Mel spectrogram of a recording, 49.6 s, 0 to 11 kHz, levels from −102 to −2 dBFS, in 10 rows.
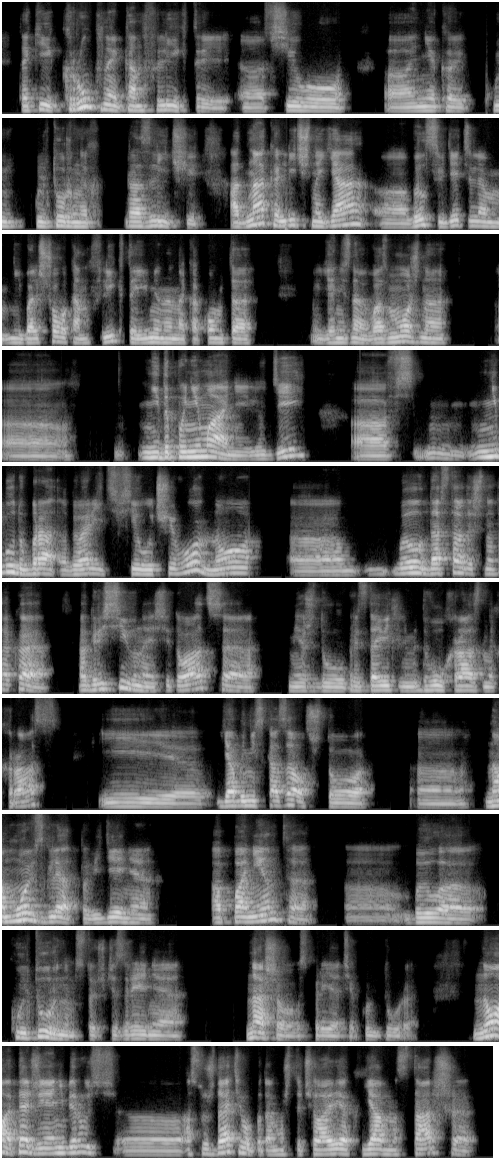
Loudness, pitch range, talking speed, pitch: -27 LUFS, 110-145 Hz, 90 wpm, 125 Hz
